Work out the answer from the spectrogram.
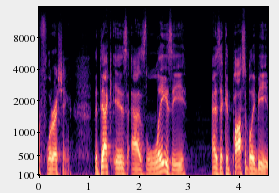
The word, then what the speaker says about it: LZY: they are called the lazy deck now it's actually spelled l z y l z y but the a is silent non-existent it's called a lazy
